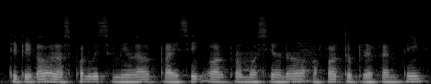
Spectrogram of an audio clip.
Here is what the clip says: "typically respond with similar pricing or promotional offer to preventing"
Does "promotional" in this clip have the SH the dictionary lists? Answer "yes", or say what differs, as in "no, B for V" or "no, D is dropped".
no, S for SH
